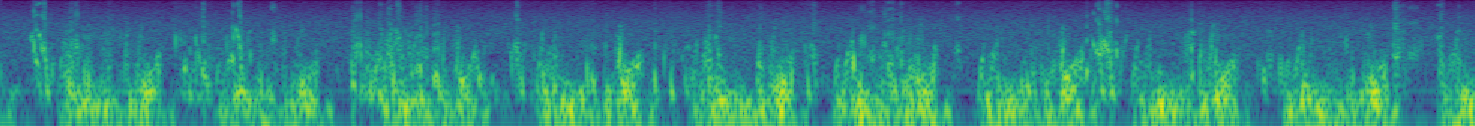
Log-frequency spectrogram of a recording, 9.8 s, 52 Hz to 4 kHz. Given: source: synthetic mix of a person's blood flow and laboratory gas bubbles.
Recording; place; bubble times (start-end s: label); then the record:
Doppler ultrasound of blood flow; precordium
0.18-0.91 s: bubbles
1.14-1.87 s: bubbles
2.31-3.00 s: bubbles
3.15-3.27 s: bubbles
3.38-3.77 s: bubbles
3.83-3.99 s: bubbles
4.33-4.85 s: bubbles
5.04-5.11 s: bubbles
5.13-5.47 s: bubbles
5.72-6.15 s: bubbles
6.36-6.42 s: bubbles
6.77-7.05 s: bubbles
7.22-7.55 s: bubbles
7.88-8.06 s: bubbles
8.35-8.58 s: bubbles
8.89-9.09 s: bubbles
9.12-9.48 s: bubbles
9.57-9.67 s: bubbles
9.71-9.75 s: bubbles
From the record:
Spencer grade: 3 (all of the cardiac periods contain showers or single bubble signals, but not dominating or overriding the cardiac motion signals); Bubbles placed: only in the low amplitude regions of the cardiac cycle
